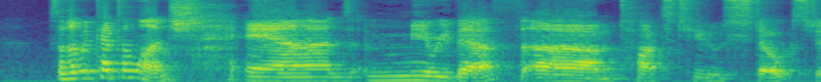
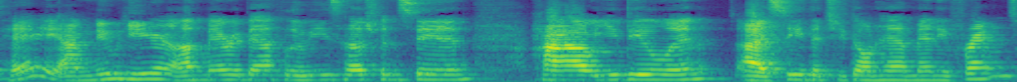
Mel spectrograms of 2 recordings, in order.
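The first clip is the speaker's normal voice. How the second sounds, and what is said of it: Put-on Southern twang accent. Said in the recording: “in her southern twang”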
